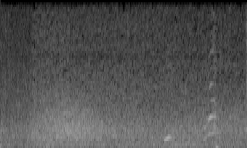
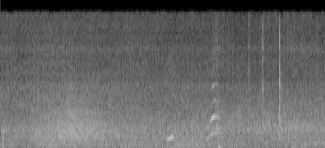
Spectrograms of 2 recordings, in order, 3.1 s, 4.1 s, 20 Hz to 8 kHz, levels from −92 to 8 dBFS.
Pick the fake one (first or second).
second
